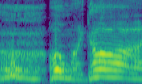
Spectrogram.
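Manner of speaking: stunned, awestruck, high and loud shocked outburst. Retelling a game trailer shot of Sonic: imitating Sonic in awe and shock. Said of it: "Sonic looking in awe and in shock".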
